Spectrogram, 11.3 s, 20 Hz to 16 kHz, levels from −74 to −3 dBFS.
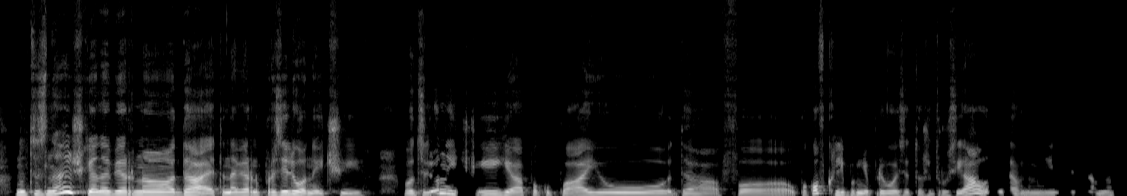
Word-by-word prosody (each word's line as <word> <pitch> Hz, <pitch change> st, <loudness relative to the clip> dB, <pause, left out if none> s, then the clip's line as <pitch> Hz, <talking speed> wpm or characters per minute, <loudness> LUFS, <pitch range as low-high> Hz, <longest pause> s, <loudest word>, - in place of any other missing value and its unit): Ну, 205 Hz, -, +5 dB
ты 210 Hz, +2 st, -3 dB
знаешь, 300 Hz, -, +5 dB
я, 210 Hz, -1 st, +7 dB
наверно, 215 Hz, -2 st, +4 dB
да, 185 Hz, -4 st, +5 dB
это, 155 Hz, +3 st, -3 dB
наверно, 195 Hz, +1 st, +2 dB
про 205 Hz, +2 st, -3 dB
зелёные 200 Hz, -9 st, +3 dB
чаи. 135 Hz, -3 st, -8 dB, 0.4 s
Вот 165 Hz, +1 st, -3 dB
зелёные 255 Hz, +6 st, 0 dB
чаи 215 Hz, +3 st, -5 dB
я 185 Hz, -2 st, -1 dB
покупаю, 180 Hz, 0 st, -3 dB
да, 150 Hz, -3 st, -9 dB
в, -, -, -14 dB
а, 140 Hz, -1 st, -7 dB
упаковках, 275 Hz, -3 st, -5 dB
либо 190 Hz, -4 st, -4 dB
мне 155 Hz, -3 st, -2 dB
привозят 150 Hz, -3 st, -6 dB
тоже 135 Hz, 0 st, -15 dB
друзья. 145 Hz, -, -3 dB
Вот 295 Hz, -, -3 dB
и -, -, -11 dB
там 150 Hz, -1 st, -12 dB
мне 130 Hz, 0 st, -12 dB
недавно 140 Hz, 0 st, -16 dB
180 Hz, 160 wpm, -21 LUFS, 150-210 Hz, 0.4 s, я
